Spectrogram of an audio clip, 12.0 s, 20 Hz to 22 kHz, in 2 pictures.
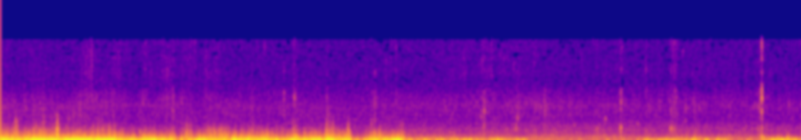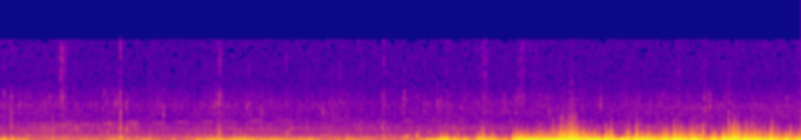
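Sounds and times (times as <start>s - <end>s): rippling river water: 0.0s - 12.0s
wind buffeting microphone: 0.0s - 12.0s.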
